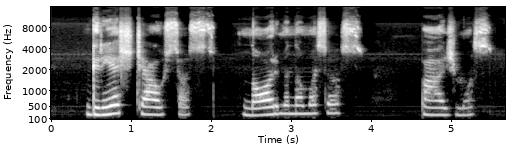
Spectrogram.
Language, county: Lithuanian, Klaipėda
